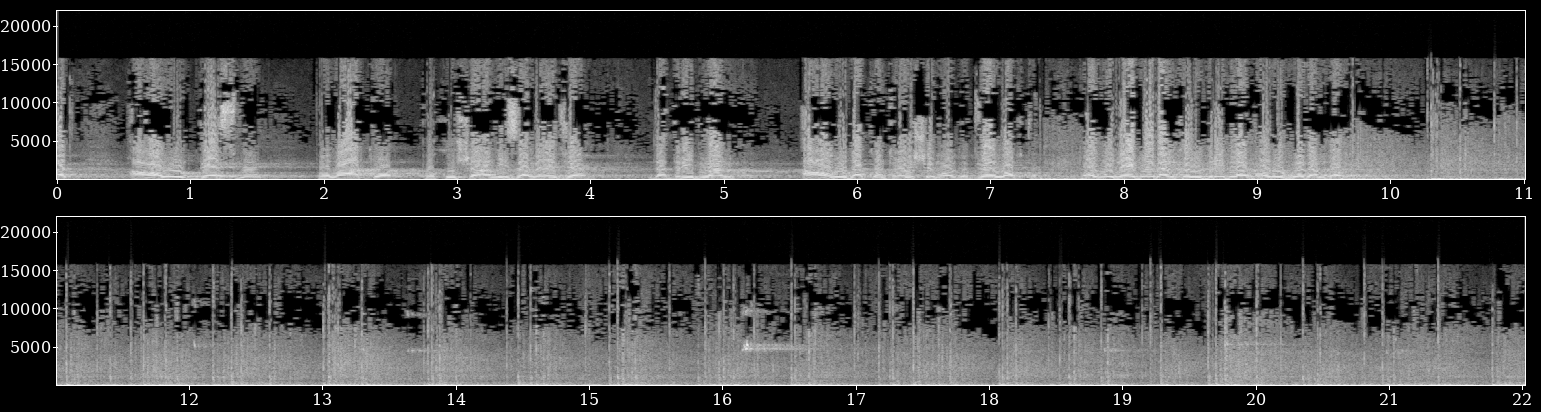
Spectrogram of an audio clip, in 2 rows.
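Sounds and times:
basketballs bouncing on wooden floor: 0:07.1 - 0:22.0.

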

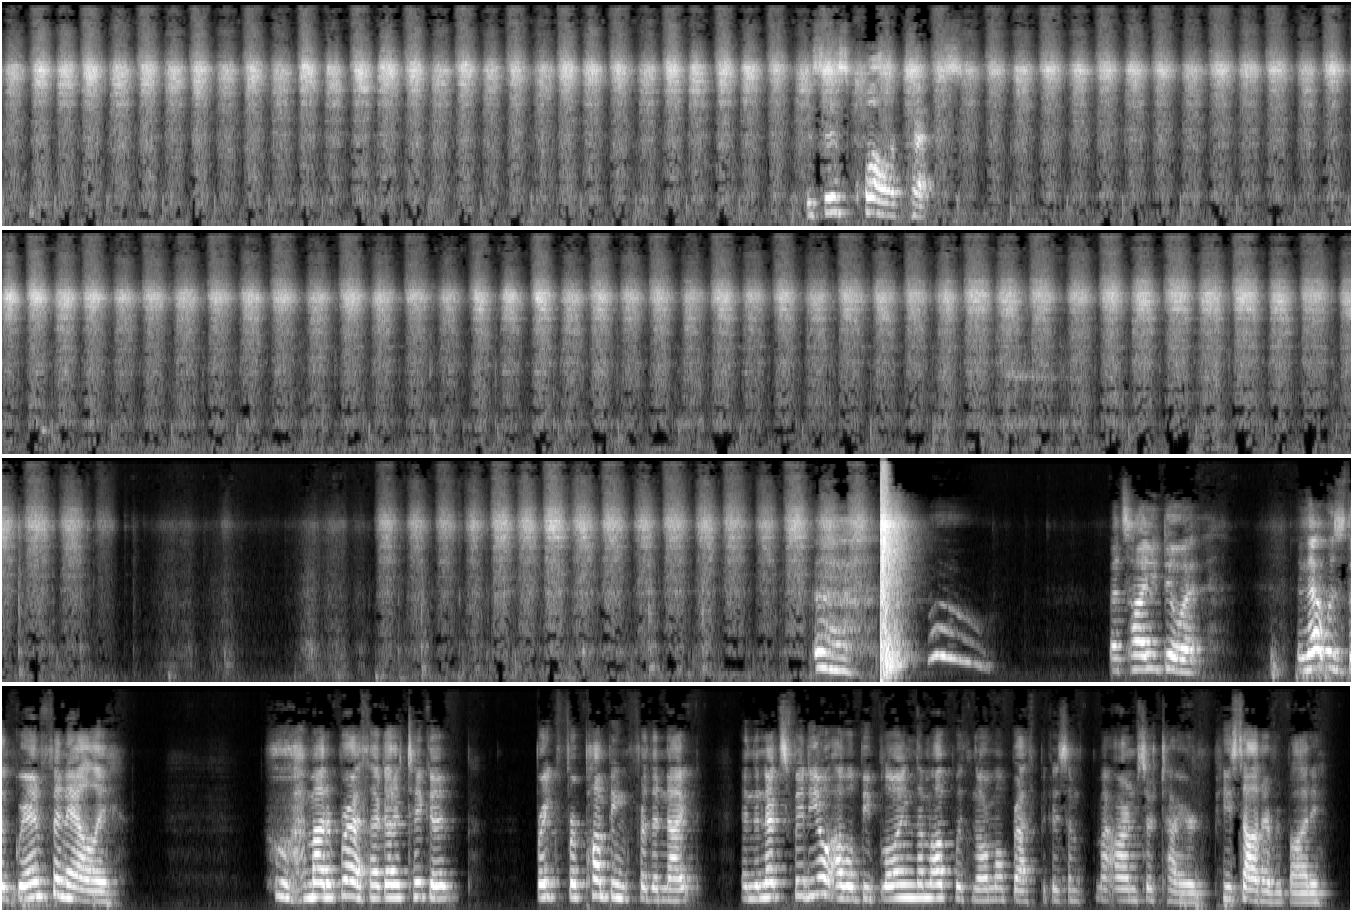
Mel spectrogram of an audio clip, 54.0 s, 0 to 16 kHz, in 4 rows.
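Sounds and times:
balloon pump hissing air strokes: 0:00.0 - 0:28.2, 0:30.0 - 0:36.6, 0:39.9 - 0:41.2
balloon bursting with a bang: 0:35.8 - 0:36.4.

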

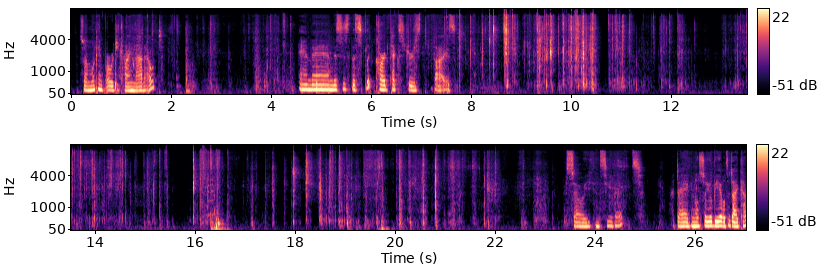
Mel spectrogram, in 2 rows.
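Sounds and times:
plastic packaging crinkling and tearing: 0:06.0 - 0:22.8.

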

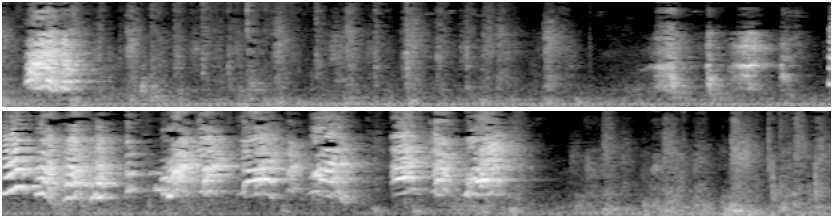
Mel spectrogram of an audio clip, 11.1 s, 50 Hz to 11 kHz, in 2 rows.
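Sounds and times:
cockatoo squawking: 0:00.0 - 0:00.8, 0:04.3 - 0:09.2.

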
